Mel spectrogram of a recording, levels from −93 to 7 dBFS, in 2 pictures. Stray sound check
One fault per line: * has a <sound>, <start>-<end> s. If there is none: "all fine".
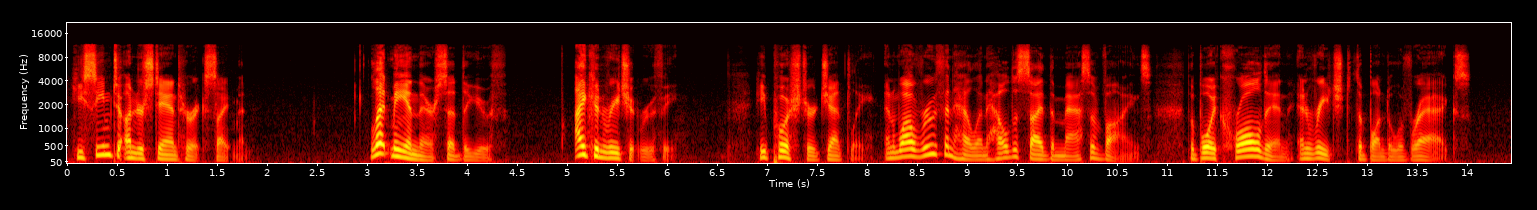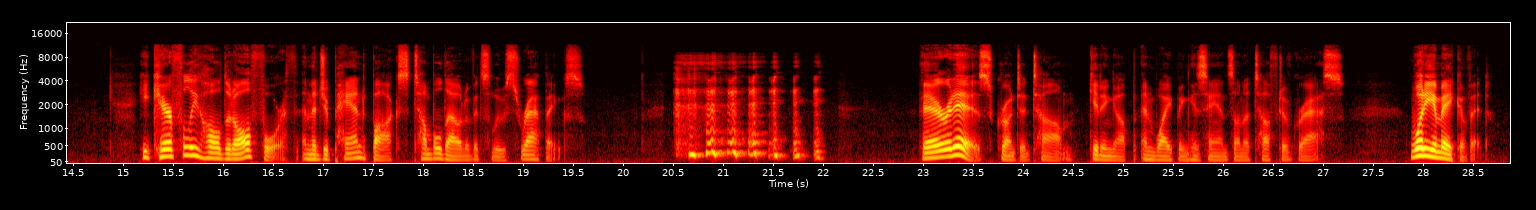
* has a laugh, 20.5-22.0 s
